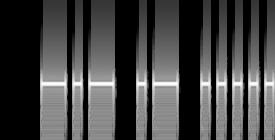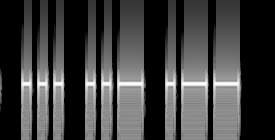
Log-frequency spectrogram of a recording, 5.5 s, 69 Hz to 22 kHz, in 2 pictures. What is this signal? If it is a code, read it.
Morse code, heard as a keyed tone, about 15 wpm, 700 Hz. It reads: KA5SUW
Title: USA Call Signs - 6x Character Spacing - 15wpm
